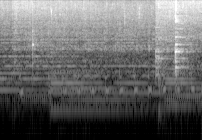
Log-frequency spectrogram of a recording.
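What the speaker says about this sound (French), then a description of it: "Et on va légèrement les faire suer." Shallots sweating gently in melted butter for a pasta risotto, a continuous close sizzle that swells louder and brighter near the end, with no voices over it.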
